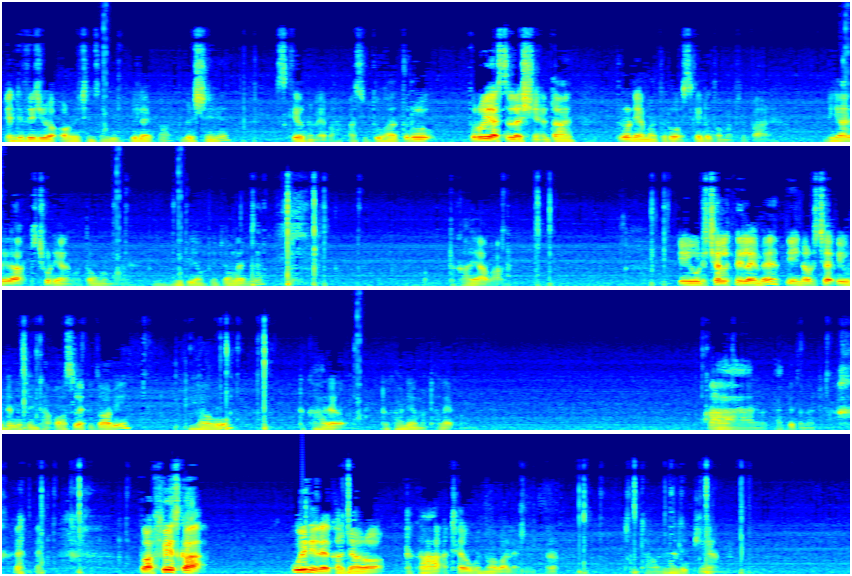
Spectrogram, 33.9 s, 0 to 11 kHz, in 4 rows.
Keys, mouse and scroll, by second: 2.3 s, 8.5 click, 11.5 Tab, 13.7 Tab, 14.9 a, 17.1 a, 18.6 KP_3, 20.4-21.6 drag, 24.1-26.3 middle drag, 30.5 KP_3, 32.7 z, 33.8-33.9 drag.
